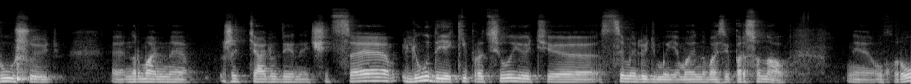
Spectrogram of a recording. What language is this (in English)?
Ukrainian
